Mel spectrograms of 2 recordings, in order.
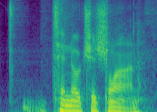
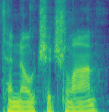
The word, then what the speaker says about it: Tenochtitlan: I believe it's pronounced, and some people are gonna argue with me about this, but I think it's Tenochtitlan. Some people pronounce it Tenochtitlan. I believe it's Tenochtitlan.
